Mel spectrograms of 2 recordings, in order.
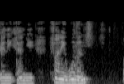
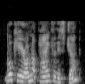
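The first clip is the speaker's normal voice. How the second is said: higher, louder, indignant protest; indignant complaint; 6 semitones higher, 5 dB louder than usual. Acted. Customer returning bad glasses to the shop, indignant complaint. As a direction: take a firm stand with the shop.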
